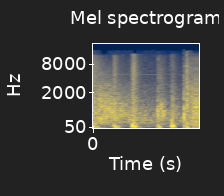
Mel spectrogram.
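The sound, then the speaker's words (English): Irregular gunfire over by the Wayward: about six sharp, loud shots crack out over a steady background hiss, unevenly spaced with a couple coming in quick succession. No one speaks. “It's gunfire.”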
